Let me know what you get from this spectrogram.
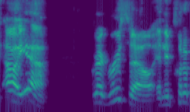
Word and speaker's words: Rousseau: R-O-U-S-S-E-A-U. – Yeah, see, I was going for that ew sound at the end. – You go for that junior sound. – Ew. – I'm sitting here like, R-U-S-S-O, Russo, yeah.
